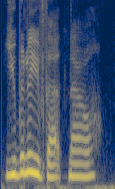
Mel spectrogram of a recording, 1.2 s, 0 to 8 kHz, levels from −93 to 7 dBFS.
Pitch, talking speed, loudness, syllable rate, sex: 220 Hz, 205 wpm, -14 LUFS, 6.2 syllables/s, female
